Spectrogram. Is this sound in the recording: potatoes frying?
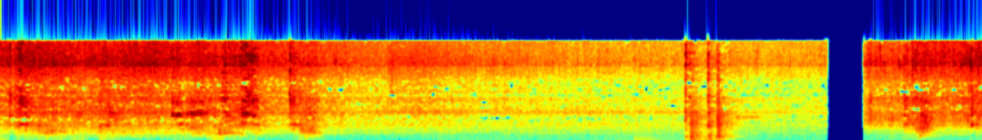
yes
